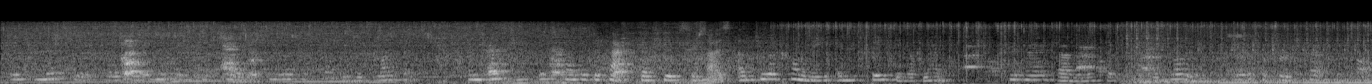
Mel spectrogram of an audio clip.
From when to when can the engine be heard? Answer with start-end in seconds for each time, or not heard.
0.0-7.2, 11.2-13.6.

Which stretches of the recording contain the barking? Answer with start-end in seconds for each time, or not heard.
1.2-2.5, 4.8-6.3, 9.3-11.6.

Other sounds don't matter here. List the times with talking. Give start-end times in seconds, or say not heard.
0.1-13.6.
